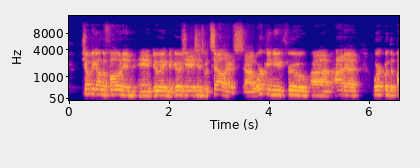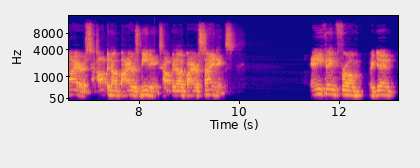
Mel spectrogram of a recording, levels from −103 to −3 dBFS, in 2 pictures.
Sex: male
